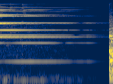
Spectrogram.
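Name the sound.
bell ringing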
